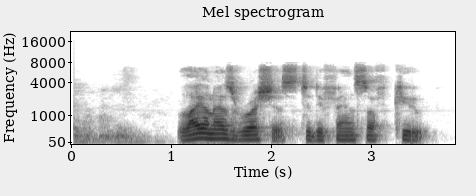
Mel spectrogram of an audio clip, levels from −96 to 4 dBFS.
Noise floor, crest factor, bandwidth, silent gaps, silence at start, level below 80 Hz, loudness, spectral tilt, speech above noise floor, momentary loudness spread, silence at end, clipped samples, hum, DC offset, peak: -53 dBFS; 18 dB; 7.8 kHz; none; 0.05 s; -56 dBFS; -20 LUFS; -6 dB/octave; 33 dB; 11 LU; 0.35 s; under 0.1%; none; under 0.1%; -4 dBFS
